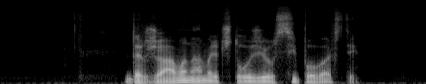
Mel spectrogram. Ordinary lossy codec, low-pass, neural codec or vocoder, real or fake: Opus, 24 kbps; 19.8 kHz; autoencoder, 48 kHz, 32 numbers a frame, DAC-VAE, trained on Japanese speech; fake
